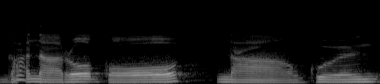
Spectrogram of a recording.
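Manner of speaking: very slow, syllable by syllable; slow spelling out. Shown as a demonstration. Teacher spelling for students, drawn out slow. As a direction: spell it out for the class slowly. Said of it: "我们这样拼出来的话".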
